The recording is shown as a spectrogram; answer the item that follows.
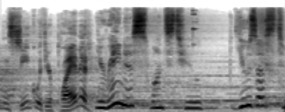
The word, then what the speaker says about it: Uranus: minute mate hello dear moons it's me here Ur anus and no it's not pronounced Uranus it's pronounced Uranus many planets confuse the pronunciation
